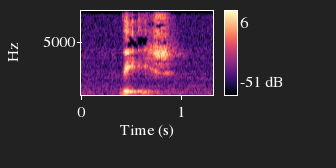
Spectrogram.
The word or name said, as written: dizh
